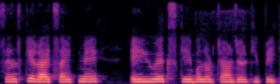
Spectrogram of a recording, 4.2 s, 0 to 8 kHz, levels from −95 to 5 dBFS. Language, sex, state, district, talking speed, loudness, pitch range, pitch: Hindi, female, Arunachal Pradesh, Lower Dibang Valley, 170 wpm, -16 LUFS, 225-245 Hz, 230 Hz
